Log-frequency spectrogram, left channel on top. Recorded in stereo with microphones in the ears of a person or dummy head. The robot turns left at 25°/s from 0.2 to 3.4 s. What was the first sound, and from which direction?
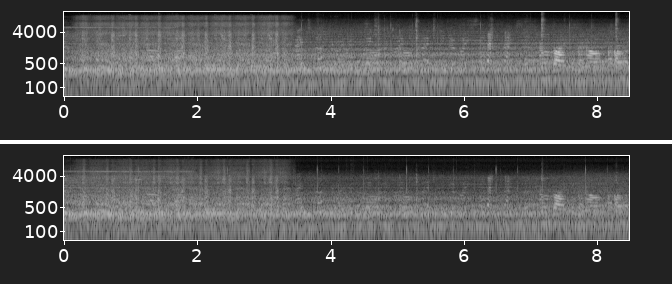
An aircraft, 5° right (ahead or behind).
